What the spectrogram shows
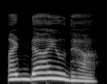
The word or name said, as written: ಅಡ್ಡಾಯುಧ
